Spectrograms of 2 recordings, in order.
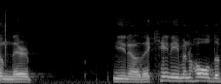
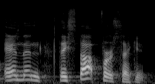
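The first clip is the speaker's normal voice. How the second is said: normal talking voice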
